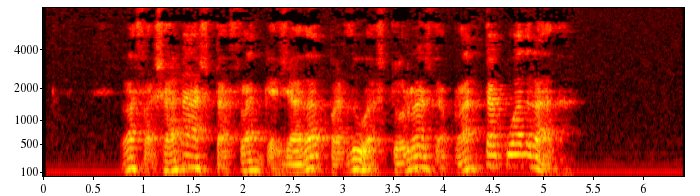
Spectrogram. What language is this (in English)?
Catalan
